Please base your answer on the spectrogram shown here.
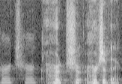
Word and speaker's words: Herjavec: How do you pronounce his last name? Herjavec.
